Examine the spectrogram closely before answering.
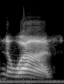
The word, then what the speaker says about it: Nawaz: Rogan talks with Majid Nawaz, and Majid's name is spelled M as in mother, Aajid, and his last name is Nawaz, Nawaz. That's Nancy Albert Walter Albert whatever zebra, Nawaz.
